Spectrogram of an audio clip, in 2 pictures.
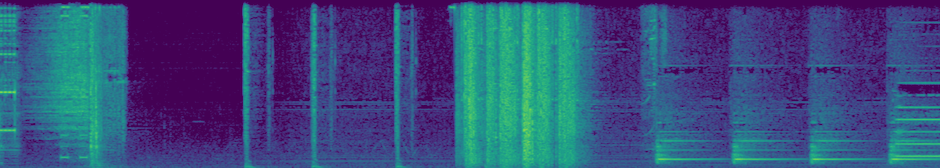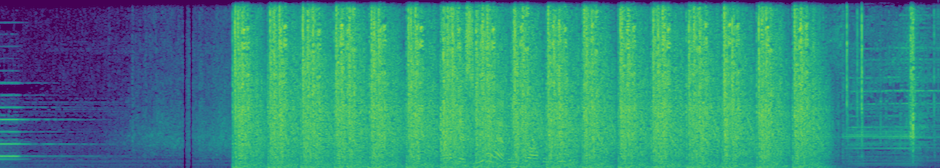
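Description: A service weapon fires in RoboCop Rogue City: scattered single shots and a short sharp burst, then rising electronic whirs, followed by a long sustained stretch of rapid loud automatic gunfire, with no voices.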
